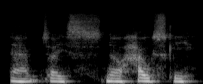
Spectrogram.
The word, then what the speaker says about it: Snochowski: I have for you today a fantastic, inspiring story from um, Snochowski. Snochowski. The C is silent.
